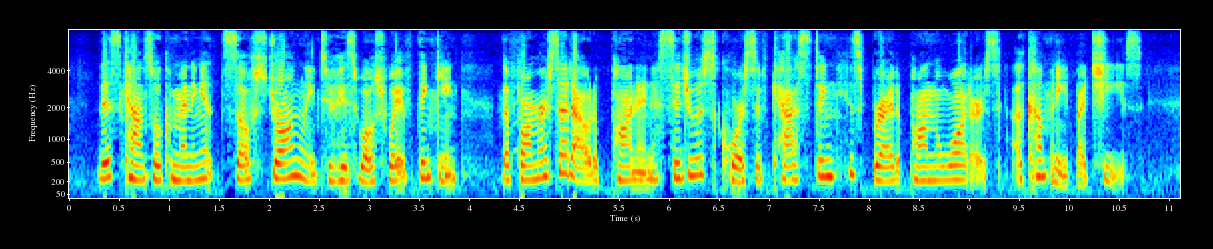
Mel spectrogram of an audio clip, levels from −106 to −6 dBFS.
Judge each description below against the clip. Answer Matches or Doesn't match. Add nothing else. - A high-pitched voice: Matches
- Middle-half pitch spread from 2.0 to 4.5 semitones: Matches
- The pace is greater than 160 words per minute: Doesn't match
